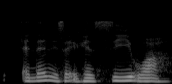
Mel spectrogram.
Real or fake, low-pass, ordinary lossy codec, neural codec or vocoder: real; none; none; none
